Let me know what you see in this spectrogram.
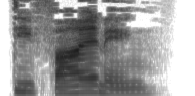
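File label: "defining", British English, dictionary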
